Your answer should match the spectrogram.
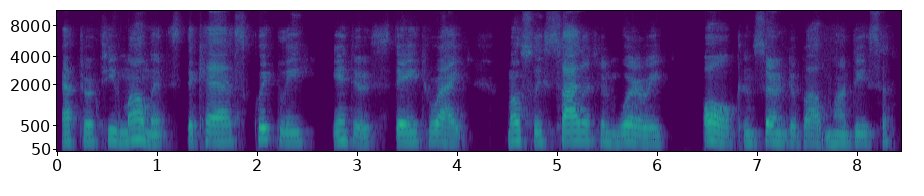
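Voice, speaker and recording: A woman's voice: on the low side, fairly even intonation, measured pace, dark tone. A woman reading stage directions as scripted narration for a staged play reading.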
